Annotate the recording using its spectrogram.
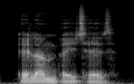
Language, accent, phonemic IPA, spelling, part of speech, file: English, UK, /ɪˈlʌmbeɪtɪd/, elumbated, adjective, En-uk-elumbated.ogg
- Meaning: weak or lame in the loins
